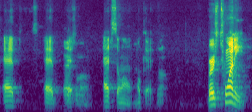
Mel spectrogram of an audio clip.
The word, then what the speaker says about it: Absalom: It's pronounced Absalom.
